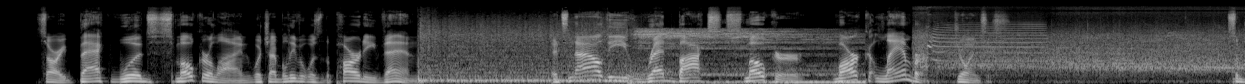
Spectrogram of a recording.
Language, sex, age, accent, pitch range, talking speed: English, male, 30-49, American, 110-145 Hz, 110 wpm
